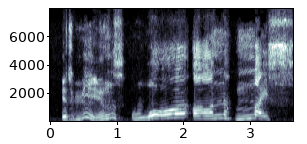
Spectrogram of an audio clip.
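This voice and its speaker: This is a put-on character voice. It is pitched fairly high. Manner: ominous.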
